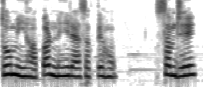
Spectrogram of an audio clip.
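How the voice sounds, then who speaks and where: A woman's voice: high-pitched, steady tone, moderate pace, soft background music, close to an everyday voice. A woman voicing a cold, short-tempered young mafia boss who speaks in curt commands. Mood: angry.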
